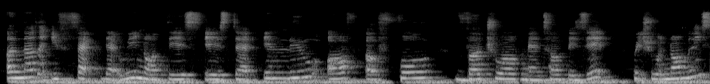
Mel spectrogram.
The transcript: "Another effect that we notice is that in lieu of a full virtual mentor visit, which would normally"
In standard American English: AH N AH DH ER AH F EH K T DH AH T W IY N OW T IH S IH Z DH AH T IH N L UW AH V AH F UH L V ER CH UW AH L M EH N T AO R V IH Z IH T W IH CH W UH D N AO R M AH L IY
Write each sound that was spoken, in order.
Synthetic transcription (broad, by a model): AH N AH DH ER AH F EH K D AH T W IY N OW T IH S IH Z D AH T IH L UW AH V AH F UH L V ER CH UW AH L M EH T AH L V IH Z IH T W IH CH W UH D N AO M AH L IY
